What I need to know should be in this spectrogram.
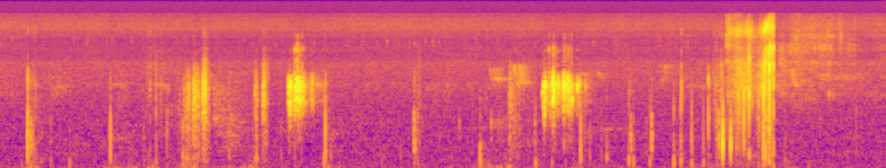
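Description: Footsteps clank on a metal roof.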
